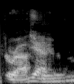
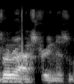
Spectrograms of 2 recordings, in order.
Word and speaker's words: Zoroastrianism: You mean Zoroastrianism? Yes, I am terrible at pronunciation. Zoroastrianism.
